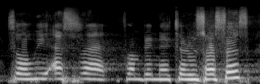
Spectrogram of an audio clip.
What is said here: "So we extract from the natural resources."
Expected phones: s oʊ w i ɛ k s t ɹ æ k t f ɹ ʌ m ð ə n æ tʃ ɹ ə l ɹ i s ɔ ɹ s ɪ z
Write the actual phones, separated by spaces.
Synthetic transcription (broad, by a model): s oʊ w i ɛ s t ɹ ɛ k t f ɹ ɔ m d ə n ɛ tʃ ə ɹ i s ɔ s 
